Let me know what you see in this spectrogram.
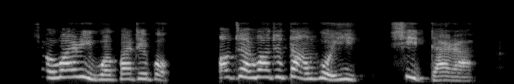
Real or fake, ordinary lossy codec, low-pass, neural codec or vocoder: fake; none; 7.2 kHz; codec, 16 kHz, 4 kbps, FreqCodec, smaller model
